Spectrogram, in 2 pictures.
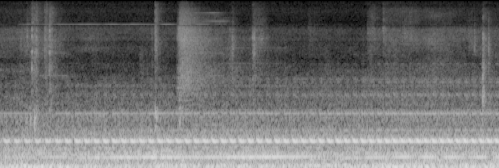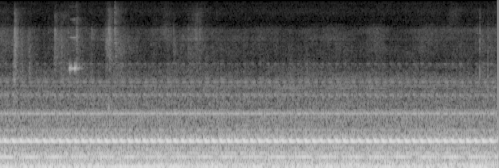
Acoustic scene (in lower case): bus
